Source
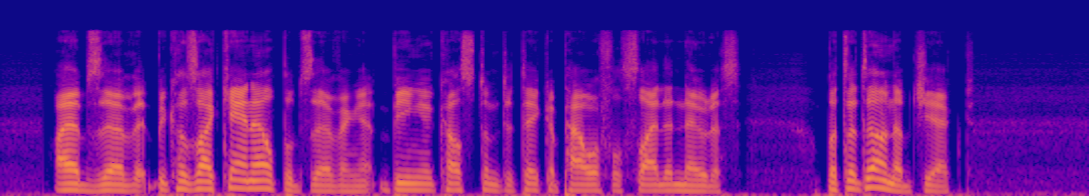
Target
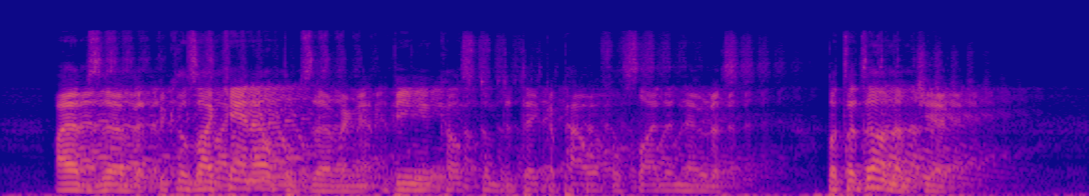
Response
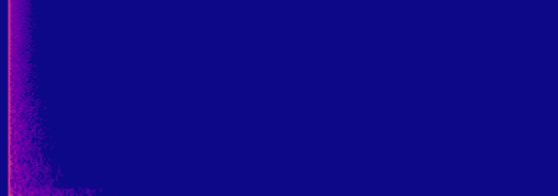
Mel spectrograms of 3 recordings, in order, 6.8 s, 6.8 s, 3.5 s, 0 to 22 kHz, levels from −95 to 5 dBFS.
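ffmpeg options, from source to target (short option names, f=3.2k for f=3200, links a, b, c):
-filter_complex "[0:a]asettb=1/sr,asplit=3[a][b][c];[a]atrim=end=2.644[d];[b]atrim=start=2.64:end=4.44,asetpts=PTS-STARTPTS,afade=t=in:d=0.004:c=qsin,afade=t=out:st=1.796:d=0.004:c=qsin,acompressor=threshold=-30dB:ratio=6[e];[c]atrim=start=4.436[f];[d][e]acrossfade=d=0.004:c1=hsin:c2=qsin[g];[g][f]acrossfade=d=0.004:c1=qsin:c2=hsin,asplit=7[h][i][j][k][l][m][n];[i]adelay=103,afreqshift=69,volume=-8dB[o];[j]adelay=206,afreqshift=138,volume=-13.7dB[p];[k]adelay=309,afreqshift=207,volume=-19.4dB[q];[l]adelay=412,afreqshift=276,volume=-25dB[r];[m]adelay=515,afreqshift=345,volume=-30.7dB[s];[n]adelay=618,afreqshift=414,volume=-36.4dB[t];[h][o][p][q][r][s][t]amix=inputs=7:normalize=0[u];[1:a]atrim=start_sample=2205,asetrate=70560,aresample=44100[v];[u][v]afir=irnorm=-1:irlink=0,volume=-7dB"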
